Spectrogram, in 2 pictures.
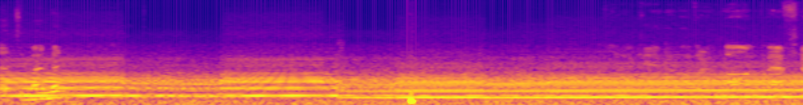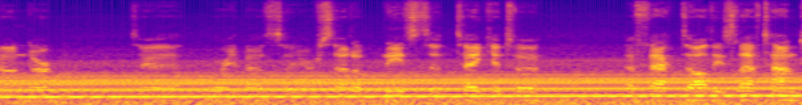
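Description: Race cars in Live for Speed drone steadily through a four-car battle on an oval, a sustained engine whine holding pitch over a constant background, with a commentator talking throughout.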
